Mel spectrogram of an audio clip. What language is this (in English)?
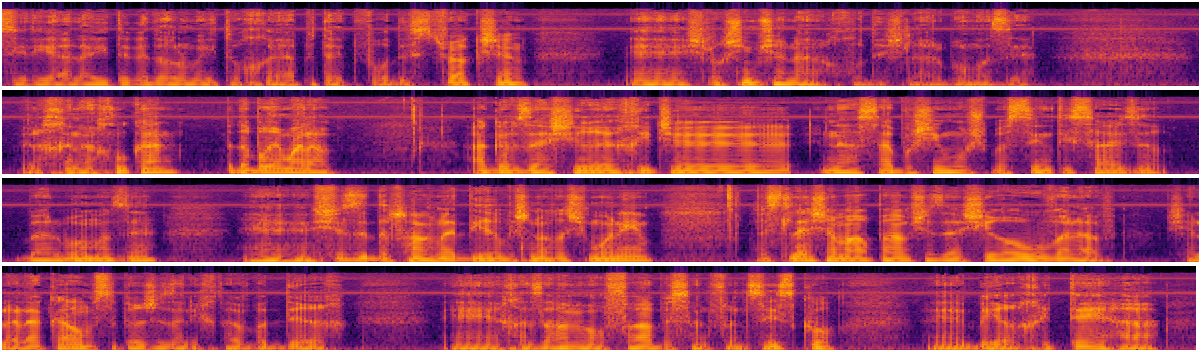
Hebrew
